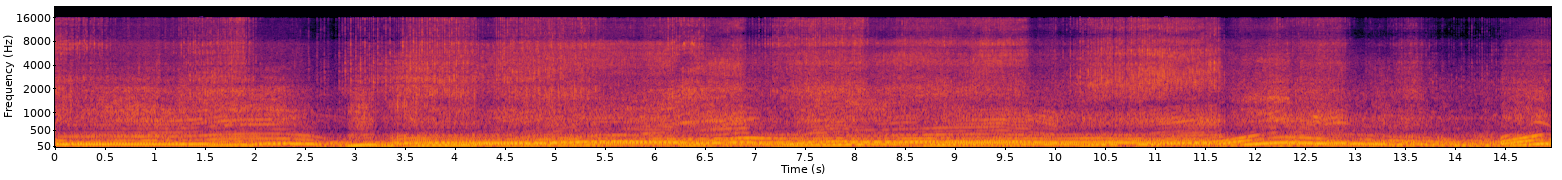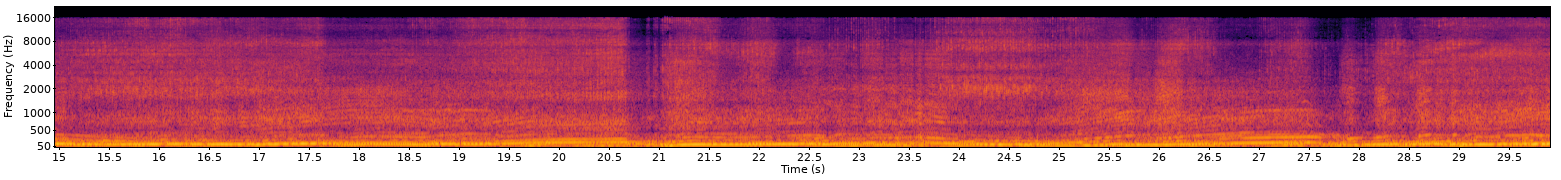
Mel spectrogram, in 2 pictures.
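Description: Demolition-derby compact car engines revving up and down over and over, their pitch repeatedly rising and falling, loud and continuous.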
